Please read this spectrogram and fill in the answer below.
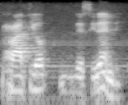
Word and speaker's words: ratio decidendi: de reglas paréntesis acá algunos profesores algunas personas le producen lo pronuncian o lo leen y está bien muy castellano digamos ratio decidendi está bien me van a escuchar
